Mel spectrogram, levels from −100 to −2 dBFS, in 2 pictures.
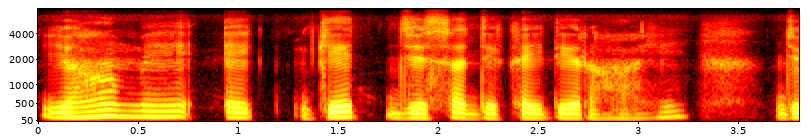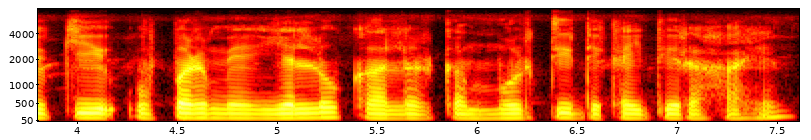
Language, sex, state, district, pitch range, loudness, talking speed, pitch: Hindi, male, Arunachal Pradesh, Papum Pare, 115-130 Hz, -21 LUFS, 165 wpm, 120 Hz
